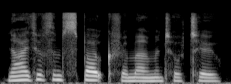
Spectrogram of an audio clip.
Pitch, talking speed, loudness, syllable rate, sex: 175 Hz, 235 wpm, -17 LUFS, 5.7 syllables/s, female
